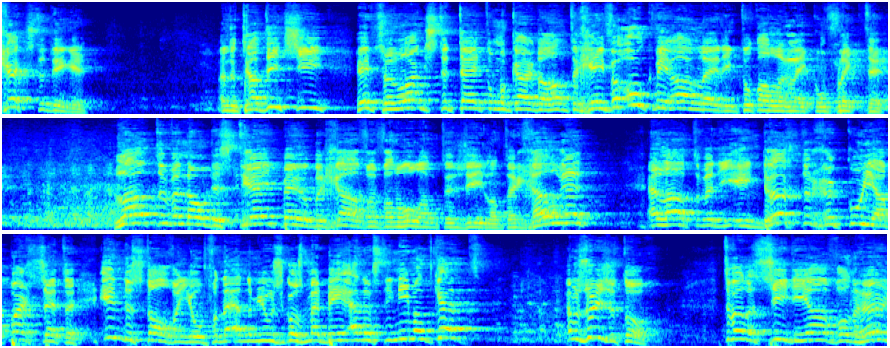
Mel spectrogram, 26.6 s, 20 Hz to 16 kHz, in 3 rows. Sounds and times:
Male speech, man speaking: 0:00.0 - 0:01.0, 0:02.2 - 0:09.0, 0:10.0 - 0:22.6, 0:23.4 - 0:24.3, 0:24.9 - 0:26.5
Narration, monologue: 0:00.0 - 0:26.5.

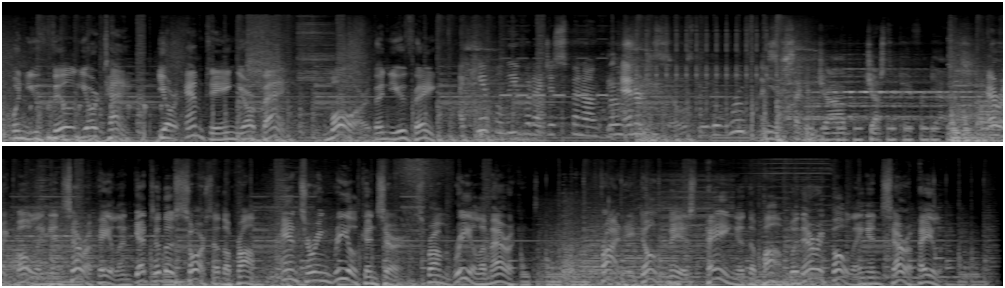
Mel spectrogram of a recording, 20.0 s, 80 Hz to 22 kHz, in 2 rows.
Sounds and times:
Music: 0:00.0 - 0:20.0.

